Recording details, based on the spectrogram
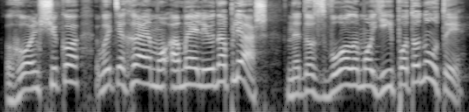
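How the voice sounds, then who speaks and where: A woman's voice: medium pitch, expressive, normal speed, darkish tone, pitched above the performer's own voice, close to an everyday voice. A woman voicing Ryder, an upbeat boy leader. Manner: upbeat and commanding. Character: confident boy leader of a puppy team. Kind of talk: audiobook character voice.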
